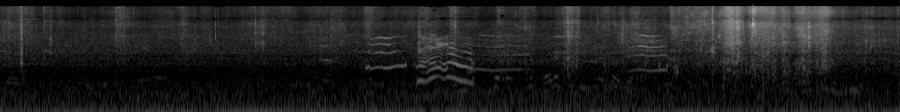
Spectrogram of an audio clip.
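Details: Friendly stray cats living on the street. A short run of wavering, harmonic meows rises and falls in the middle, then a couple of fainter meows follow, over a steady low rumble and handling noise.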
